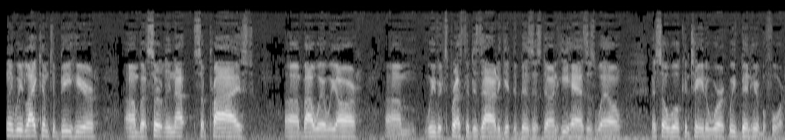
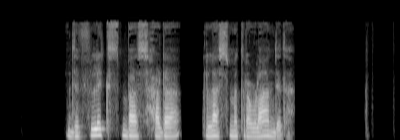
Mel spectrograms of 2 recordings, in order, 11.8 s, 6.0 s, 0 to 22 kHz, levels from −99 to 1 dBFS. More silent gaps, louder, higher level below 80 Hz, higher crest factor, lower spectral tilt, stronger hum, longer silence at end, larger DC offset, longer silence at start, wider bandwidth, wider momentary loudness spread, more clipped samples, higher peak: second, none vs 2.72-3.03 s; about the same, -22 LUFS vs -23 LUFS; first, -44 dBFS vs -70 dBFS; about the same, 18 dB vs 18 dB; about the same, -5 dB/octave vs -6 dB/octave; neither; second, 0 s vs 1.6 s; neither; second, 0.1 s vs 1 s; first, 15.5 kHz vs 11.5 kHz; second, 10 LU vs 13 LU; neither; about the same, -4 dBFS vs -6 dBFS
